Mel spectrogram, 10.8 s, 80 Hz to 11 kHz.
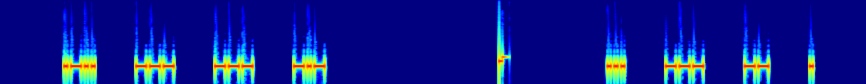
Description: Morse code, heard as a keyed tone, about 28 wpm, spaced as for 13 wpm, 700 Hz. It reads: LOOK SOME
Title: 4x Character Spacing - Top 100 Words - 28wpm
